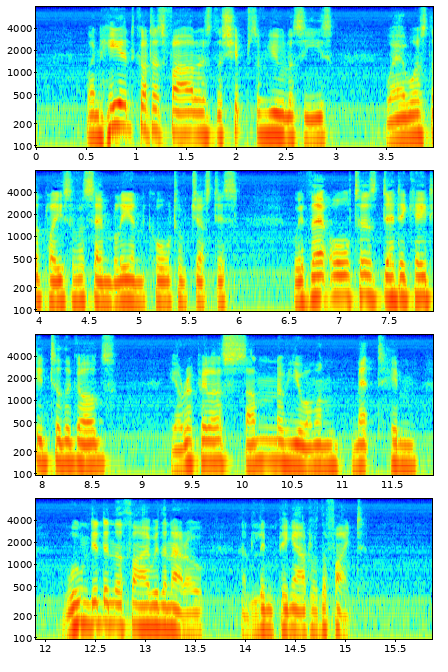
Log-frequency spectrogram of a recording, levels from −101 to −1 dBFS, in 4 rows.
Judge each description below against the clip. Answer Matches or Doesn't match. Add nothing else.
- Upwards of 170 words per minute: Matches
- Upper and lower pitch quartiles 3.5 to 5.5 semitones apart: Doesn't match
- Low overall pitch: Matches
